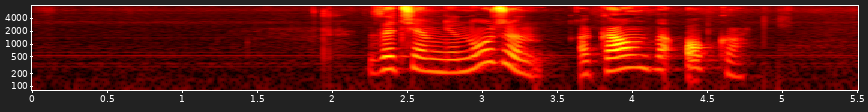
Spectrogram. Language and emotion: Russian, neutral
